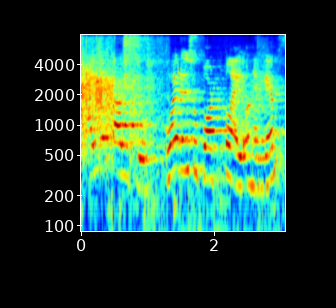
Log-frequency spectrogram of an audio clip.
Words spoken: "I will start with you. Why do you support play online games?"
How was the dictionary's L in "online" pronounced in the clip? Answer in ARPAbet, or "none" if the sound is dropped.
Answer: none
